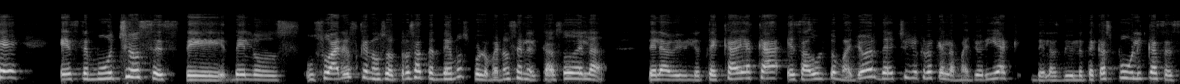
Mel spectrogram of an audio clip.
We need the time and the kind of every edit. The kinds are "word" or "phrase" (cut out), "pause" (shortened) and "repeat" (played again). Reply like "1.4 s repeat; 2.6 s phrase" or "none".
none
